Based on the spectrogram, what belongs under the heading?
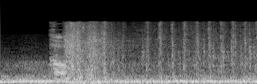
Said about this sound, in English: He just went through a massive pothole.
